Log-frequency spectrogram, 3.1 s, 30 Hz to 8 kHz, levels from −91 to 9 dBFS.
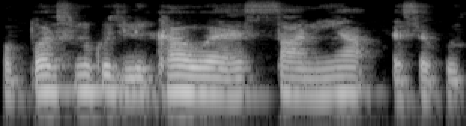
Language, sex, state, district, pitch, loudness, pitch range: Hindi, male, Uttar Pradesh, Jalaun, 130 Hz, -23 LUFS, 125-140 Hz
